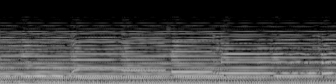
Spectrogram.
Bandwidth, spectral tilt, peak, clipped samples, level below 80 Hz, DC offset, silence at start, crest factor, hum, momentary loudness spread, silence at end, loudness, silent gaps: 10 kHz; -5.5 dB/octave; -8 dBFS; under 0.1%; -38 dBFS; 5%; 0 s; 12 dB; 50 Hz at -45 dBFS; 2 LU; 0 s; -22 LUFS; none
